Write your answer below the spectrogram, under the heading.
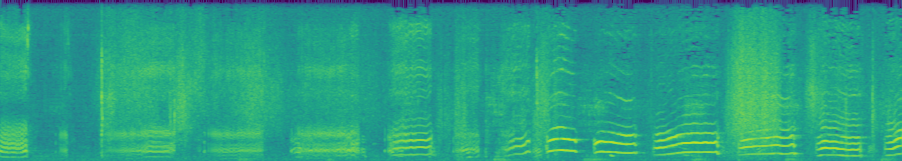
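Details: Puppy crying, said to catch dogs' attention; a muffled, noisy start gives way to a quickening run of short, high, arching whimpers and yips in the second half.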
